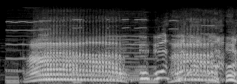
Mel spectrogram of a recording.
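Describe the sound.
A man growls and roars in a loud, drawn-out throaty snarl at a caged lion, imitating a lion, followed by two shorter rumbling growls.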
